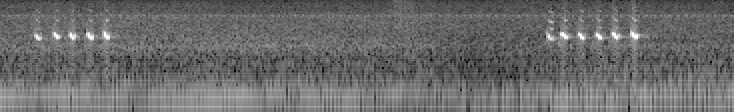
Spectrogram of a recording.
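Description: Yellow-vented bulbul giving two quick bursts of five bright, even chirps, about two seconds apart, over a low background hum of traffic.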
